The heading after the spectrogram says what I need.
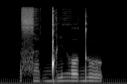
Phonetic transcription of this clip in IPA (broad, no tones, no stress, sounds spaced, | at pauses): s æ̤ ɡ͡ǃ i ɦ o d̪ u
